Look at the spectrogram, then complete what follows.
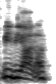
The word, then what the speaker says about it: Viviana: It's Bibiana. Viviana.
